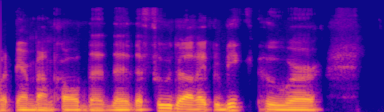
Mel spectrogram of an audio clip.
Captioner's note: speaking foreign language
